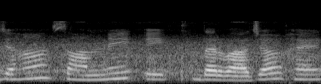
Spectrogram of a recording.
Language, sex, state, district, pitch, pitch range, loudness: Hindi, female, Chhattisgarh, Raipur, 235 Hz, 220-260 Hz, -18 LUFS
